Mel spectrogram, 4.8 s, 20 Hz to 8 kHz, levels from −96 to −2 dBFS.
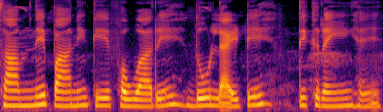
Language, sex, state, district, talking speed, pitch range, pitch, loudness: Hindi, female, Uttar Pradesh, Lucknow, 110 wpm, 190-215 Hz, 200 Hz, -18 LUFS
